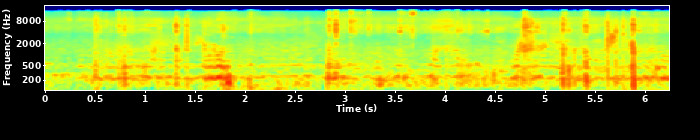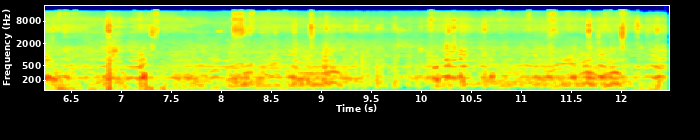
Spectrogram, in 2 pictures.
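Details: Buzz of a honey bee colony during hive splitting, queen cells placed in the splits, 3/2020; a continuous low droning hum with stacked overtones, broken by frequent clicks and taps of frames and equipment.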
